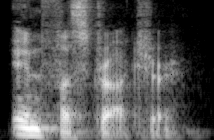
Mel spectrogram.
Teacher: But what I hear a lot of people saying in business, they drop that internal R sound after the first syllable and they just say infrastructure.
